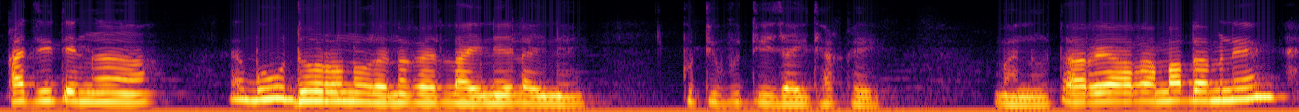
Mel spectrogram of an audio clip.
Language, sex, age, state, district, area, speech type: Assamese, female, 30-45, Assam, Barpeta, rural, spontaneous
